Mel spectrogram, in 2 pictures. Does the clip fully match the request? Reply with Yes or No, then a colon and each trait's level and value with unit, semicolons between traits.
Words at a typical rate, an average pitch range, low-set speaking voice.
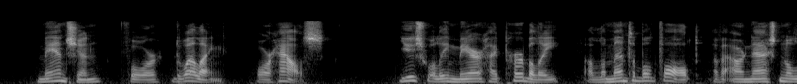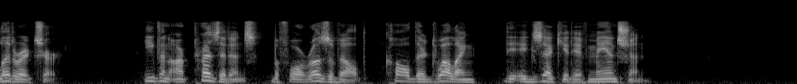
No: slow, 100 wpm; average, 4.0 semitones; low, 130 Hz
